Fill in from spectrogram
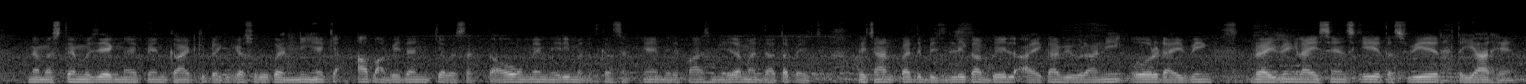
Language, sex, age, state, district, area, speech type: Hindi, male, 30-45, Madhya Pradesh, Harda, urban, read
